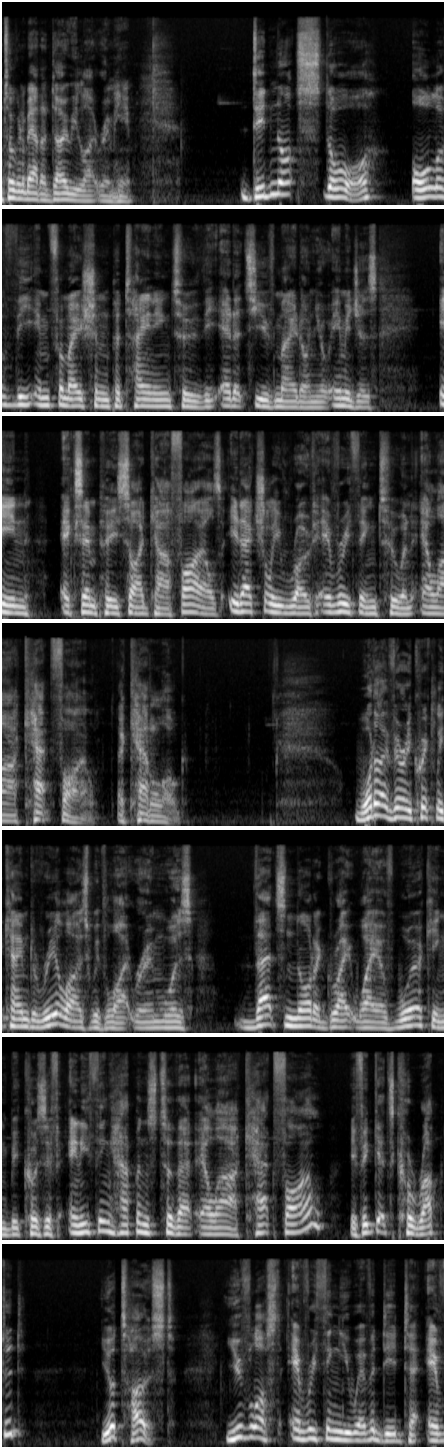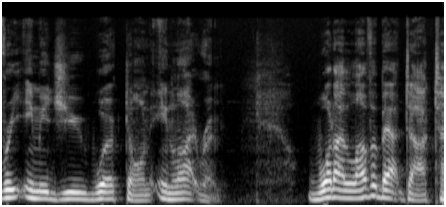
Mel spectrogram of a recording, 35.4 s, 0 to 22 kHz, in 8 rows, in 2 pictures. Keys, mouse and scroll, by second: 9.6 click, 10.5 click, 11.3 click.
